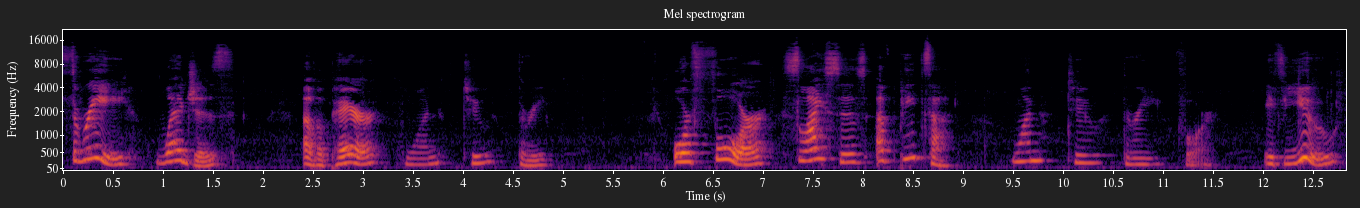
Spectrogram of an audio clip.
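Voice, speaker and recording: A woman in her thirties, an elementary teacher, reading a picture book aloud as a lesson for children, explaining deliberately and repeating key phrases. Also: mid-range voice. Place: living or dining room at home, indoors.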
